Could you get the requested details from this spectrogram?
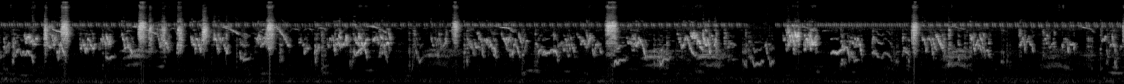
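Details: Budgies in continuous warbling chatter, with dense scratchy twitters and sharp clicks and chirps every second or so, plus a constant thin high tone behind them.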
